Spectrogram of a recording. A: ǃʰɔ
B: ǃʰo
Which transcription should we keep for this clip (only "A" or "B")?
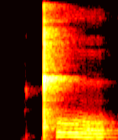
B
